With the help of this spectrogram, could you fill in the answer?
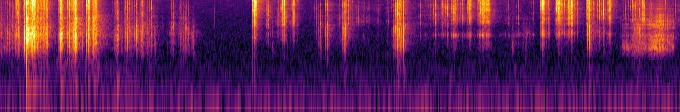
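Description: A handful of small, solid, flat glass decorative pebbles is held and shuffled while fingers pick more from the pile in a wooden tray. The result is bright, dry clacking in short bursts with brief pauses between them.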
